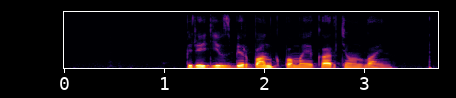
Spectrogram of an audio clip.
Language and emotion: Russian, neutral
